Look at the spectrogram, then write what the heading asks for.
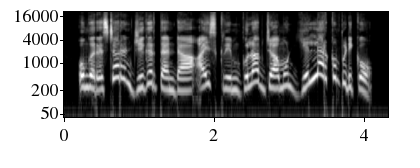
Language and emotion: Tamil, happy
